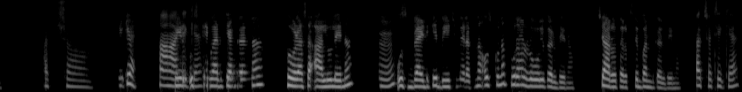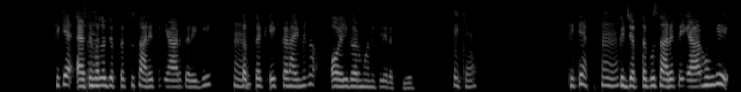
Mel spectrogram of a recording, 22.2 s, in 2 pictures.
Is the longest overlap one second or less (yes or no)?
yes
